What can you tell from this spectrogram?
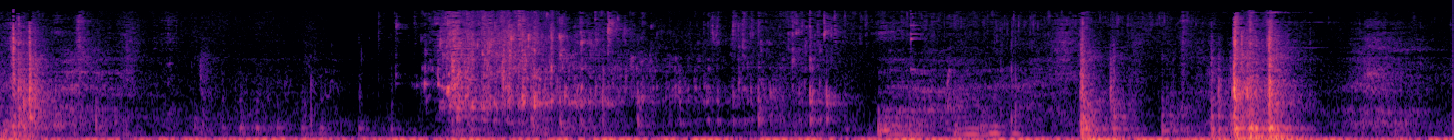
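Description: Tea is poured into a cup in a steady trickling stream lasting about a second, surrounded by scattered clinks and drips and a couple of sharper knocks near the end.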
